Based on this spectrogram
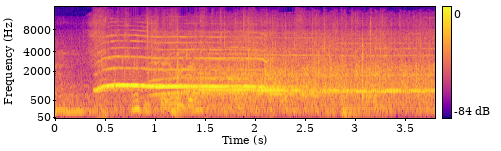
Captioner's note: audience cheers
